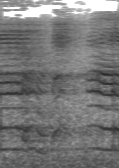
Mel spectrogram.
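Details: Baby crying: loud, high-pitched wailing cry with a falling pitch contour; ordinary infant crying.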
